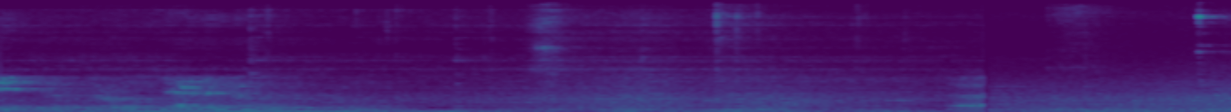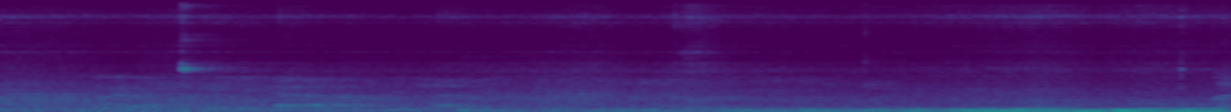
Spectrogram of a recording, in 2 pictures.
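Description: Indistinct voices at low level over a steady low hum, with a single sharp click about halfway through.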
